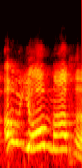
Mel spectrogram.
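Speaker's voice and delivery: high, loud mock Australian outburst; Australian sitcom quote. Friends quoting an Australian sitcom, mock Australian. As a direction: do the Kath and Kim line in Australian. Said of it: "reference to Kath and Kim".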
